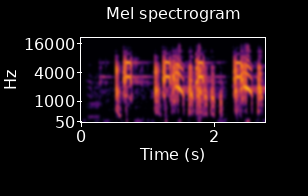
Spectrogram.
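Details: Grey francolin female giving a loud, harsh, tumbling burst of quick repeated notes in close clusters, a call used to attract wild birds. The background is otherwise quiet.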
